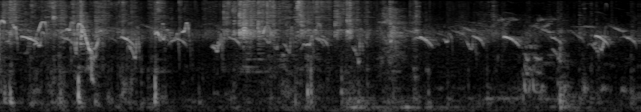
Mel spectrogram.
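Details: Several young black partridge chicks calling together: rapid, thin, downward-curving peeps repeated many times a second, some louder sharp chirps, over faint rustling.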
